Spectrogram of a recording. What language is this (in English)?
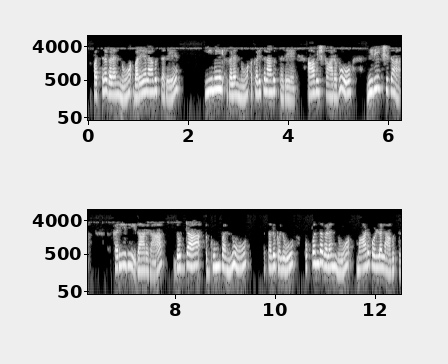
Kannada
